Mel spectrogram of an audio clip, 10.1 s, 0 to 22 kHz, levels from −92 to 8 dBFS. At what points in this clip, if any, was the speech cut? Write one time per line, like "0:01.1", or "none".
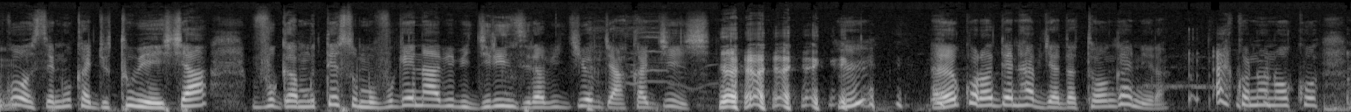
0:06.9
